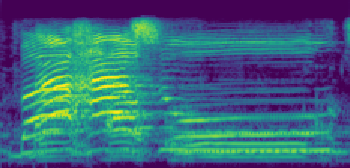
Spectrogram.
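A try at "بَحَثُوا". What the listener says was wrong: सीटी निकाल रहे हो सा पे बहसा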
